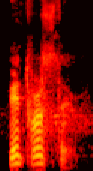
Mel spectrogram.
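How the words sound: It is said with an American English accent. Listeners can hardly understand it. "미국식 발음하면 entrust"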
